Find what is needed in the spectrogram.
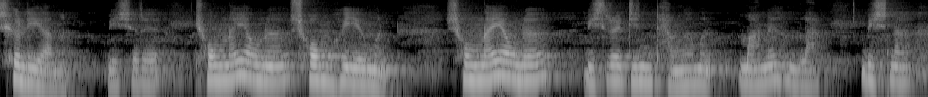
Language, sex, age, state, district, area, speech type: Bodo, female, 60+, Assam, Chirang, rural, spontaneous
